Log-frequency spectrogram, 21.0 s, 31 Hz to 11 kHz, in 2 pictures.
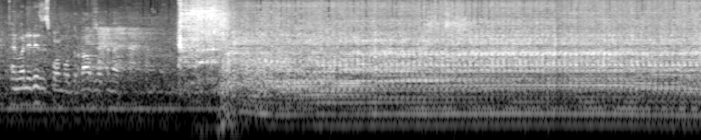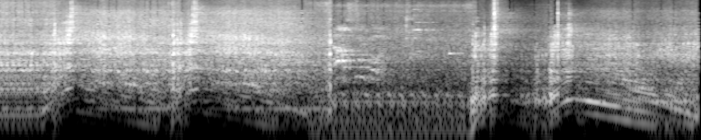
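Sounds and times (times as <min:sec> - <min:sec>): car engine running: 0:02.5 - 0:21.0.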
